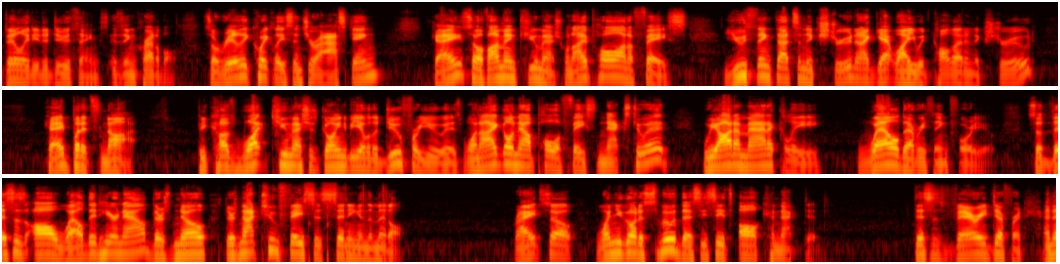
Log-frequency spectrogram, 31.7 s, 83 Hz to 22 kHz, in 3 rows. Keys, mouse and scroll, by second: 1.7 space, 5.8 click, 6.9-10.0 right drag, 17.0-27.0 drag, 27.0 d, 30.8 shift+d.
